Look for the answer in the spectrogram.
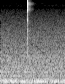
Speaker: if I give this power now I can give this power without a base resistor because there is a resistor already on the board and let's see if we can hear it click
